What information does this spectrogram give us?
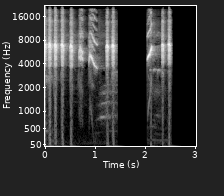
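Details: A male red Javanese flowerpecker, recorded to train other birds, gives rapid piercing ticks mixed with wavering high slurred notes, then a pause and a short rising note with two more ticks.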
